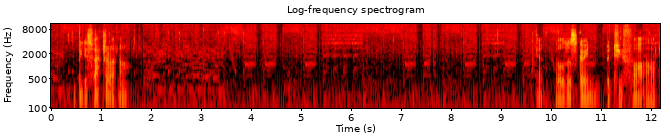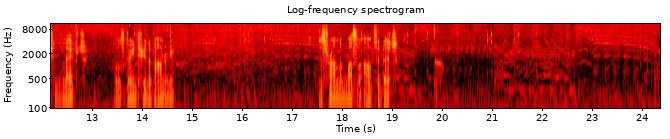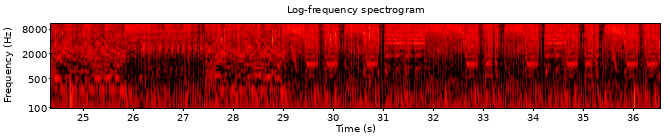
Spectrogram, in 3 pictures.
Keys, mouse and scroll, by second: 0.3 right click, 0.7 shift+right click, 1.0 shift+right click, 1.6 click, 2.3-4.5 middle drag, 4.5 alt+a, 5.5 KP_1, 6.8 click, 8.2 click, 9.1 Tab, 9.4 scroll up 1, 9.5-9.9 middle drag, 9.9 Tab, 10.1-11.4 middle drag, 11.4 alt+a, 11.7 middle click, 12.2 scroll down 1, 12.3 middle click, 12.9 scroll up 2, 13.2 middle click, 13.9 right click, 14.5 KP_1, 15.2 g, 16.0 right click, 16.2 g, 17.3 click, 17.6 g, 18.7 scroll down 1, 18.7-19.2 middle drag, 19.2 right click, 19.4 middle click, 19.8 Tab, 20.0 scroll down 1, 20.0-20.4 middle drag, 20.4 Tab, 20.5-20.9 scroll up 4, 20.9 right click, 21.0 g, 21.6-21.9 middle drag, 21.9 scroll down 3, 22.0-22.5 middle drag, 22.5 Tab, 22.6-23.8 middle drag, 23.8 scroll up 1, 23.9 Tab, 24.0-25.1 middle drag, 25.1 KP_1, 25.7-26.1 scroll up 2, 26.1 k, 30.2 scroll down 2, 30.4 middle click, 30.7 Tab, 30.8-31.8 middle drag, 31.8 scroll up 1, 31.9 scroll down 1, 32.0-32.6 middle drag, 32.6 Tab, 32.8-33.6 scroll up 3, 33.6-36.4 middle drag, 36.4 KP_1.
